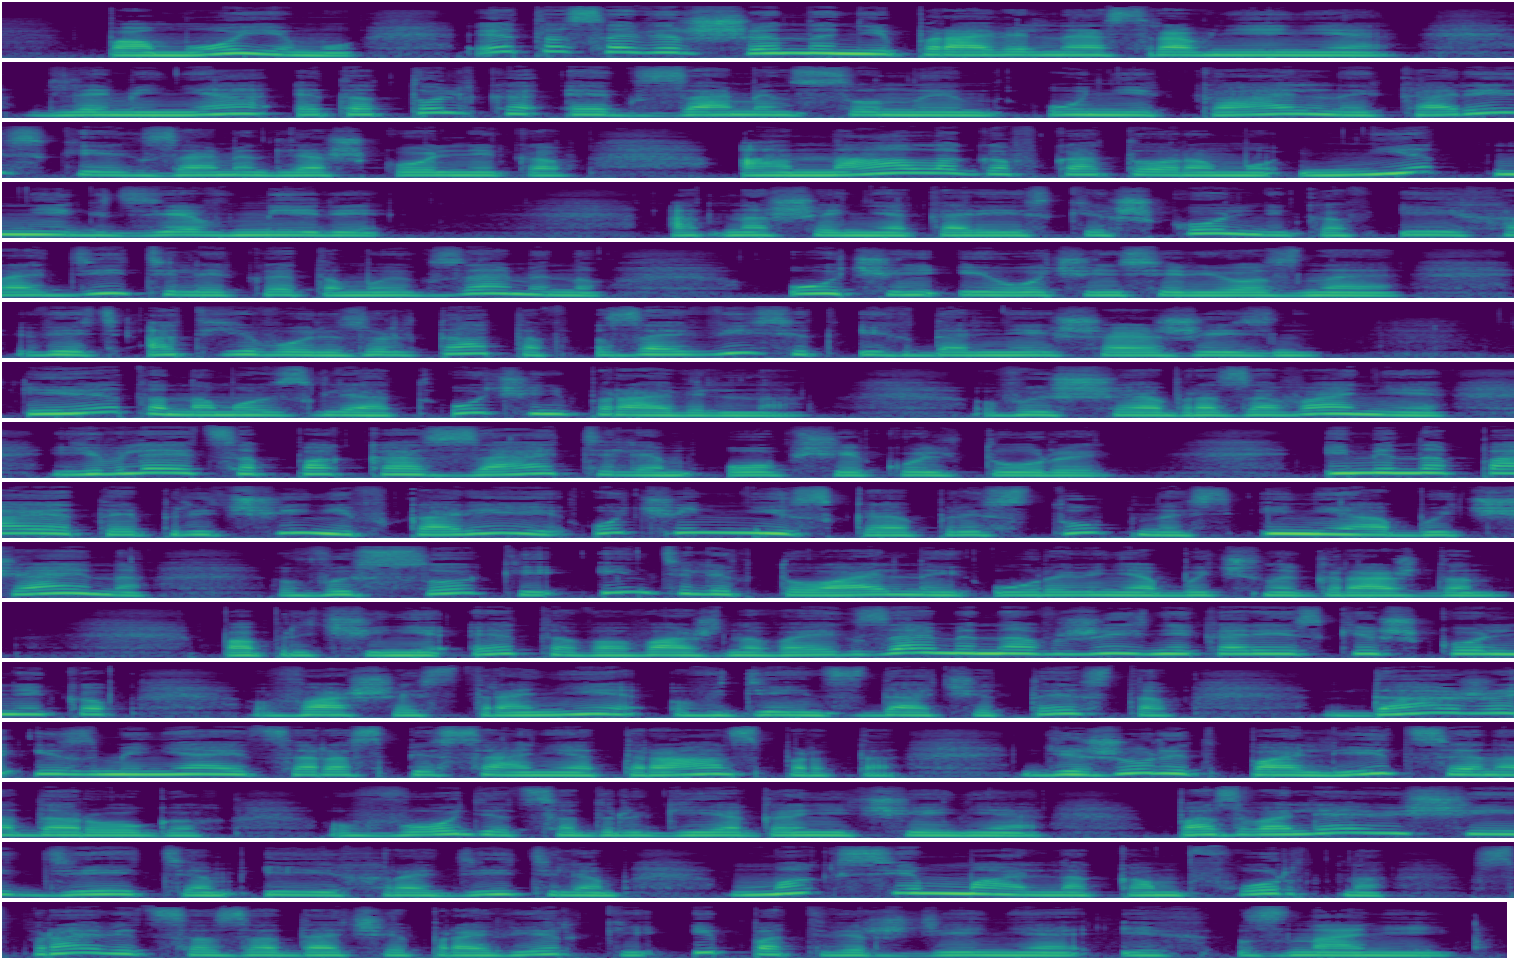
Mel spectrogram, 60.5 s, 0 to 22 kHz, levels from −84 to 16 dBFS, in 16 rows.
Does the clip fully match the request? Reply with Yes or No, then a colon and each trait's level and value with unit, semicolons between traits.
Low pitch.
No: medium, 170 Hz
